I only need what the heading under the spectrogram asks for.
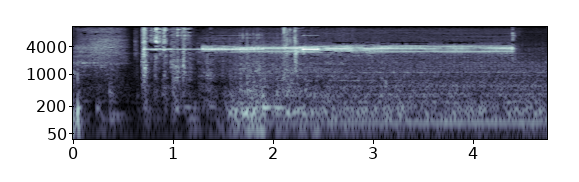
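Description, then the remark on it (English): A shrill, high-pitched vehicle warning beep sounds almost continuously for several seconds over a low, rumbling engine, loud, with no one speaking. “Once again, I'm assured that beeping is normal.”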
